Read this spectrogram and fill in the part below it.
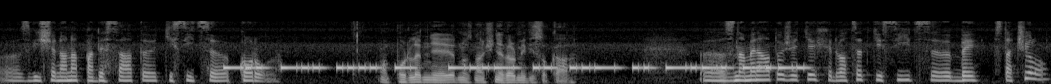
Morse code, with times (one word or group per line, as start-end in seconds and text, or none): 2.2-4.1 DDHT
4.5-8.0 XIUICC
